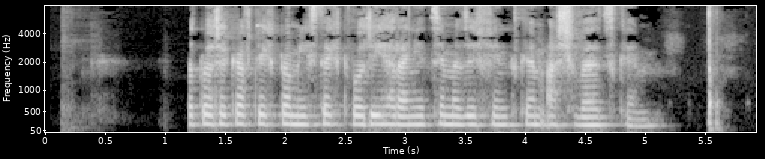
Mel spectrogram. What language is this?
Czech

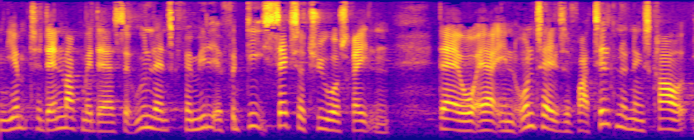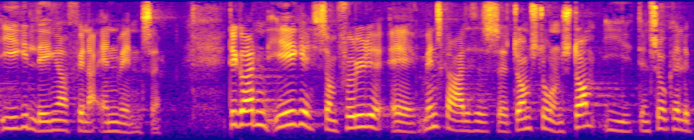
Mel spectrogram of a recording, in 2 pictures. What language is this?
Danish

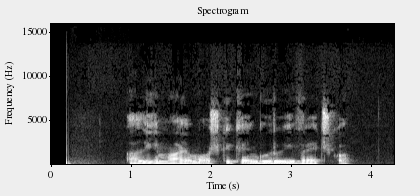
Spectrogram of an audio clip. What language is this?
Slovenian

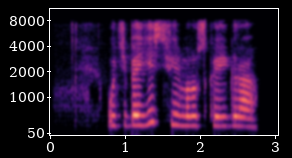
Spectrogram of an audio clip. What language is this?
Russian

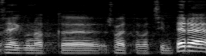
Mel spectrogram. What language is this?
Estonian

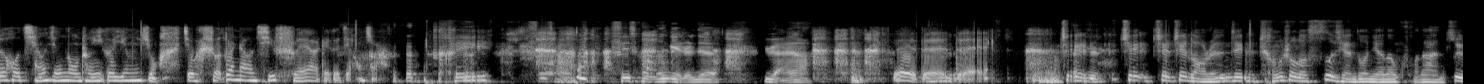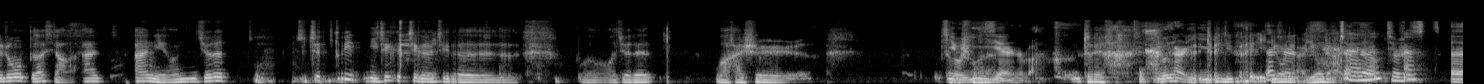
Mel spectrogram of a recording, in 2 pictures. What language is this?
Chinese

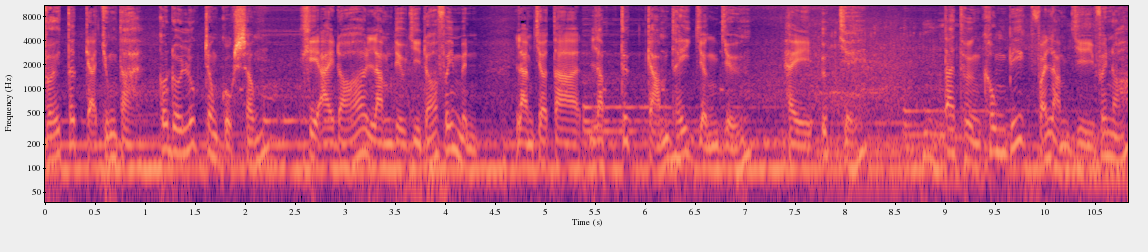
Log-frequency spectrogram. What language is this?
Vietnamese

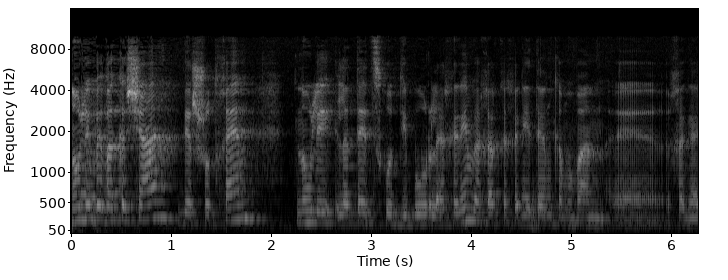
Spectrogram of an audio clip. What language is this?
Hebrew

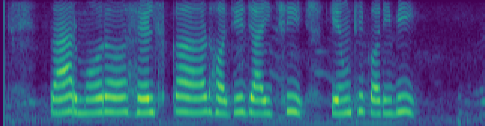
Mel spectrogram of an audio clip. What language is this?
Odia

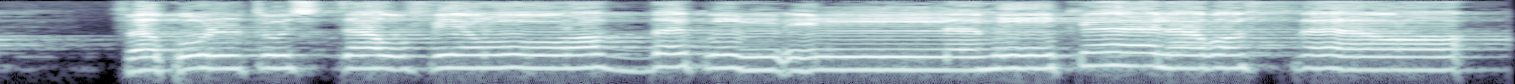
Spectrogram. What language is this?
Arabic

